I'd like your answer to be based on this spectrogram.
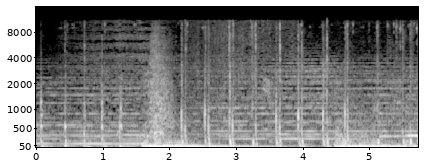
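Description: Hooves clip-clop in a quick rhythmic gallop as a horse runs on the road to Novigrad in The Witcher 3, steady and fairly close with a rushing swell partway through.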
